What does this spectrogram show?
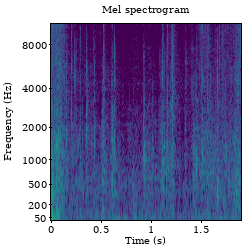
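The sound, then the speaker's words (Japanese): Cooking paper crinkles and rustles continuously as ingredients are wrapped in it in a kitchen, making a wrapped steamed dish to be heated in a microwave, with bursts of crisp crackling in an uneven rhythm, fairly loud and bright, with no voices. “今日はキッチンにいます最近ハマっている包み蒸しを作りますクッキングシートで具材を包んで電子レンジで加熱するだけという大変手軽なメニューです”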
